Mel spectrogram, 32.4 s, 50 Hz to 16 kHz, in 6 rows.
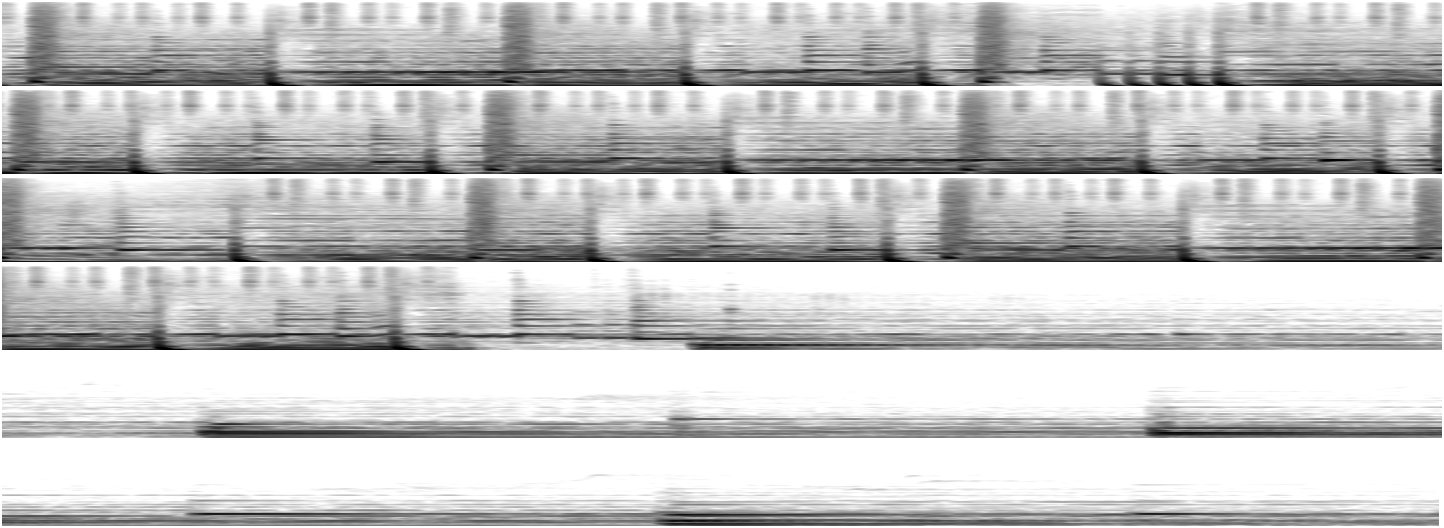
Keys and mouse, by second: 1.8 alt+click, 2.9 alt+shift+click, 3.4 alt+shift+click, 3.9 alt+shift+click, 5.2 a, 5.9 middle click, 6.3 shift+middle click, 6.8 alt+click, 7.3 alt+shift+click, 8.3 alt+shift+click, 9.2 alt+shift+click, 9.9 shift+click, 10.3 x, 11.6 ctrl+z, 12.3 a, 12.6 ctrl+s, 13.1 middle click, 14.1 Tab, 14.7-15.2 middle drag, 16.2 KP_Divide, 17.0 h, 17.5 shift+middle drag, 18.5 KP_Divide, 18.9 Tab, 19.6 ctrl+s, 19.9 middle click, 21.2 3, 21.5 click, 22.4 ctrl+click, 22.8 ctrl+click, 23.2 ctrl+click, 23.5 ctrl+click, 23.9 shift+click, 24.1 shift+click, 24.3 shift+click, 24.5 shift+click, 24.9 f, 25.2 a, 25.6 middle click, 26.6 click, 27.1 ctrl+click, 27.6 ctrl+click, 28.1 ctrl+click, 28.4 ctrl+click, 28.8 ctrl+click, 29.0 ctrl+click, 29.2 ctrl+click, 29.7 f, 29.9 a, 30.3 middle click.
